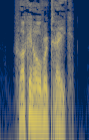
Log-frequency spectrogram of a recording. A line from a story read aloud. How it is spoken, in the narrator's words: growled Strike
